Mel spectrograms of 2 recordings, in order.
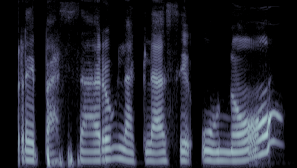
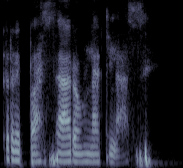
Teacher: en el último el tono es ascendente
